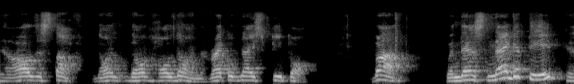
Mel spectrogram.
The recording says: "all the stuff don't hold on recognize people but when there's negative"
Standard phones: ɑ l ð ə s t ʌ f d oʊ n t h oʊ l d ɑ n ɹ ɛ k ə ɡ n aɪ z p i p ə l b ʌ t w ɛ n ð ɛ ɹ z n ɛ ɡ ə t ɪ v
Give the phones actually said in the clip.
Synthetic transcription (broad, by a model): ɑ l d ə s t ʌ f d oʊ n t h oʊ l d ɑ n ɹ ɛ k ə ɡ n aɪ s p i p ə l b ʌ t w ɛ n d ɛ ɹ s n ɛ ɡ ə t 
